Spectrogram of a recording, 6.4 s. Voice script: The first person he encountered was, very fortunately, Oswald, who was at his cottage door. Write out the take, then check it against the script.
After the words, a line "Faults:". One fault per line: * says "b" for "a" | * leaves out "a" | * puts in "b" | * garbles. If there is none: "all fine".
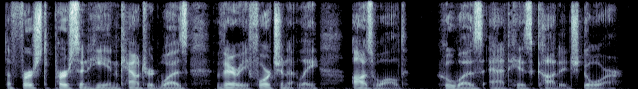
The first person he encountered was, very fortunately, Oswald, who was at his cottage door.
Faults:
all fine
